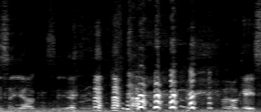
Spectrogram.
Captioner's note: laughs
